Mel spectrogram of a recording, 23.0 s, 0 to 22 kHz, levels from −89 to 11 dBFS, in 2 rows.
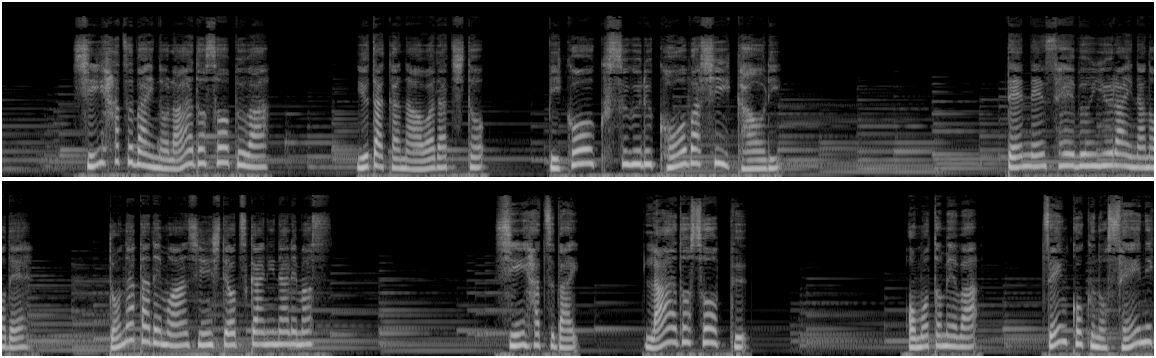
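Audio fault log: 0.00–16.1 s, channel delay (comb filtering): one channel lags the other by roughly two samples, a few hundredths of a millisecond, and summing to mono cancels shared content near 10 kHz, dulling the top end. A spectrogram shows a steady dark band there, absent after 16.1 s.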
